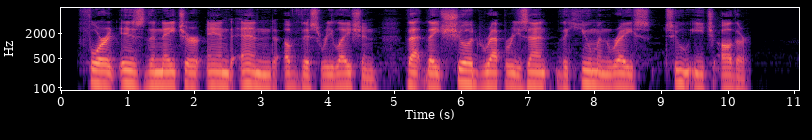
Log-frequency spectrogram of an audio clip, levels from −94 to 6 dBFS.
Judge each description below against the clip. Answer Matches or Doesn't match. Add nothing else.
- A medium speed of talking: Doesn't match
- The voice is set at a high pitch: Doesn't match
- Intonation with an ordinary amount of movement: Doesn't match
